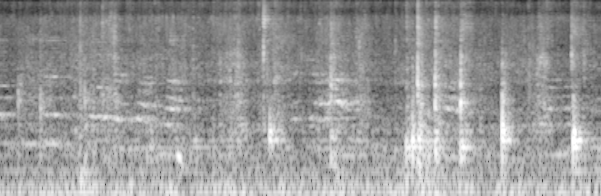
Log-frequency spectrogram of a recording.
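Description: Red chili, turmeric and cumin powder get stirred into beef karahi frying in a pan, a steady sizzle broken by rhythmic scraping knocks of the spoon that grow louder toward the end.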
